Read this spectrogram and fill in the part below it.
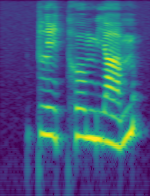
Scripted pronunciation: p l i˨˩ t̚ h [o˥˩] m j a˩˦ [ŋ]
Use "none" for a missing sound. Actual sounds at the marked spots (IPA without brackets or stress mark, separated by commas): o˧, m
